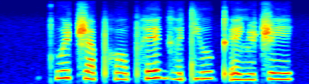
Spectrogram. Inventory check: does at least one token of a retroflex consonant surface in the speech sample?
yes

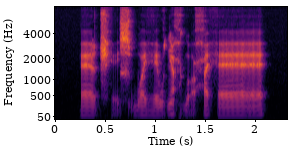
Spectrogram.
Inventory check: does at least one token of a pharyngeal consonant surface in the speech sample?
yes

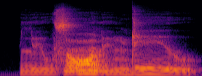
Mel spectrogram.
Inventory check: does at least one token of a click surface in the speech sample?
no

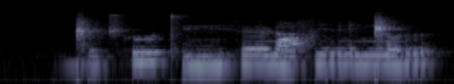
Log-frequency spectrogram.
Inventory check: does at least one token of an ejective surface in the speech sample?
yes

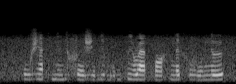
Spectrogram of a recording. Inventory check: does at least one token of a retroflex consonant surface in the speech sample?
no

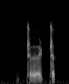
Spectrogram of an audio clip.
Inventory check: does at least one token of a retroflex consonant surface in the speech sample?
yes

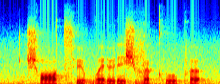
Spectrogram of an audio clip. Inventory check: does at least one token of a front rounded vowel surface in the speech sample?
yes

